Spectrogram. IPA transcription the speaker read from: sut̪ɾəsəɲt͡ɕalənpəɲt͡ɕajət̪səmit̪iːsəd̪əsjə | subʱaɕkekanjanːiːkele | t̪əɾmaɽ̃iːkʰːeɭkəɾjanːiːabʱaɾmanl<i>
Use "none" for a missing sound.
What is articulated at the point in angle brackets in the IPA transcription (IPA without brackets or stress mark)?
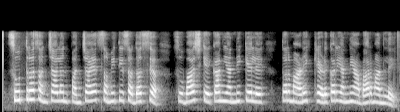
e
